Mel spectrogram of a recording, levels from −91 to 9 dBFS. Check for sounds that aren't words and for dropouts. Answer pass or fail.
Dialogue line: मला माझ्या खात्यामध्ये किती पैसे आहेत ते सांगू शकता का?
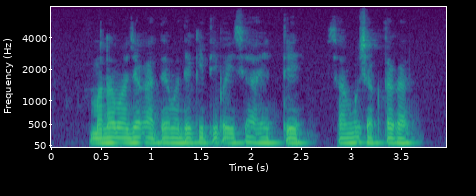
pass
